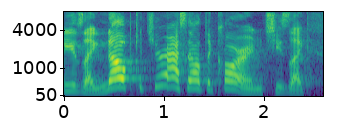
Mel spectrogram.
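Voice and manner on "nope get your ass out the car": mock order. Cop orders her out.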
